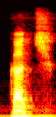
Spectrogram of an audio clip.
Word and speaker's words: कच्छ: Gulf of कच्छ हो गया, sorry, कच्छ कच्छ, हाँ रॉन्ग प्रोनाउंसिएशन रही थी।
